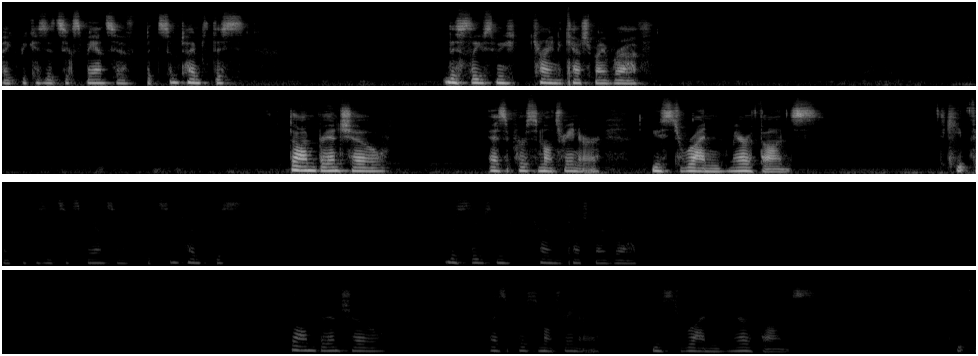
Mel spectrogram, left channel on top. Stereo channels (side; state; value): right; quieter; 26.6 dB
